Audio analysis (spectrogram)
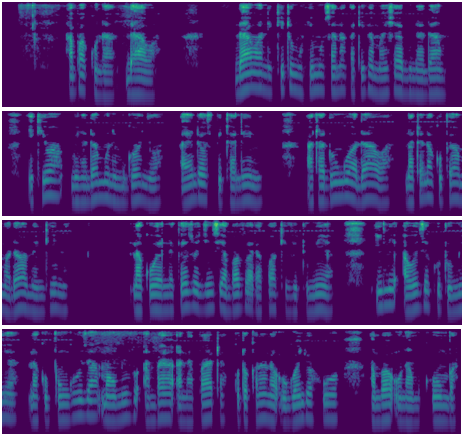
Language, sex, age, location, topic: Swahili, male, 18-24, Kisumu, health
